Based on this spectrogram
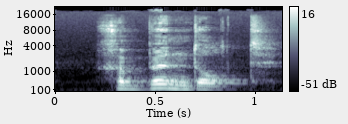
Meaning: past participle of bundelen
- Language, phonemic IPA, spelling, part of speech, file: Dutch, /ɣəˈbʏndəlt/, gebundeld, verb / adjective, Nl-gebundeld.ogg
